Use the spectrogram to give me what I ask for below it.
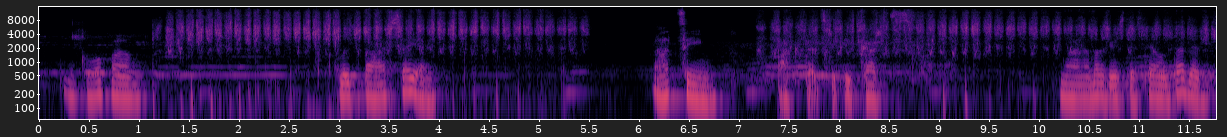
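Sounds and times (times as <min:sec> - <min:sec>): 
speech: 0:00.2 - 0:01.4, 0:03.0 - 0:04.2, 0:06.2 - 0:08.6, 0:10.2 - 0:11.7
hands rubbing together: 0:01.2 - 0:05.5, 0:07.2 - 0:11.7.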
